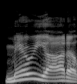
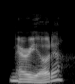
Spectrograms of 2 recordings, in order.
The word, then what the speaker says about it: Mariota: This poor guy, Mariota, like I haven't watched a full game of his now.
